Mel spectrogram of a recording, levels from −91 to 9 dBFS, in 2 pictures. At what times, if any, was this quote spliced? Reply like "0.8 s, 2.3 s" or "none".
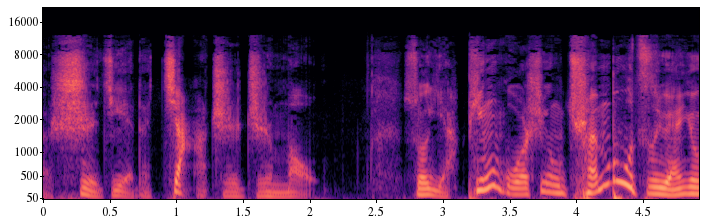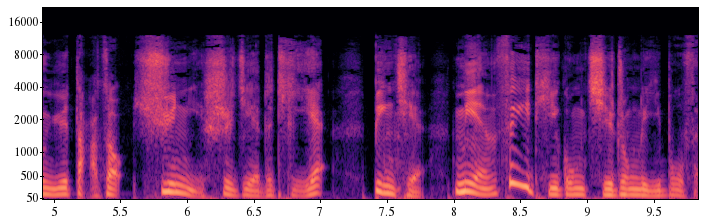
3.1 s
